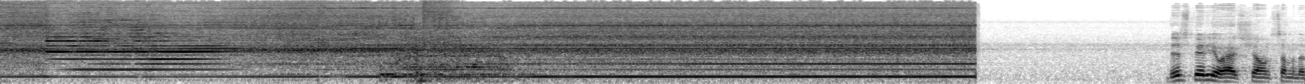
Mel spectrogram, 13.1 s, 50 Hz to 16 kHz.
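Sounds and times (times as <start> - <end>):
machine spindle whining: 0.0 - 9.8.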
